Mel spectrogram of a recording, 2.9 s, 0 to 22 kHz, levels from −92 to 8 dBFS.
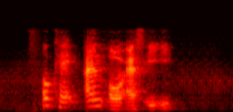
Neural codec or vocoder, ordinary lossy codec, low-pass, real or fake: codec, 16 kHz, 0.4 kbps, LongCat-Audio-Codec; none; none; fake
